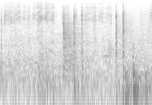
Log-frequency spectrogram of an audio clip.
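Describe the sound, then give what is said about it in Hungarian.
Handwriting while working out an equation: faint, scratchy rubbing strokes broken by a few sharp taps, irregular in rhythm, over a quiet background with no talking. “És ezek után tehát azt írom hasonlóan”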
